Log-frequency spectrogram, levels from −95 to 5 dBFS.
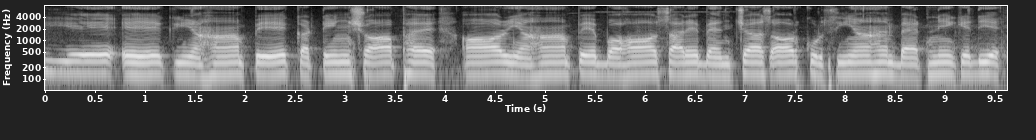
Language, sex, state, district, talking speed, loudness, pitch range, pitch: Hindi, male, Chandigarh, Chandigarh, 120 wpm, -13 LUFS, 130-140 Hz, 135 Hz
